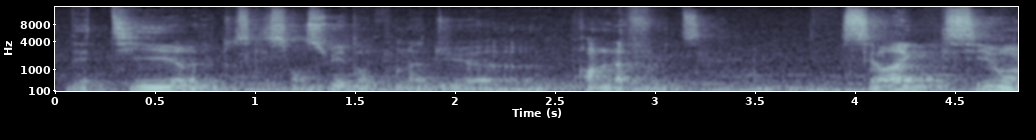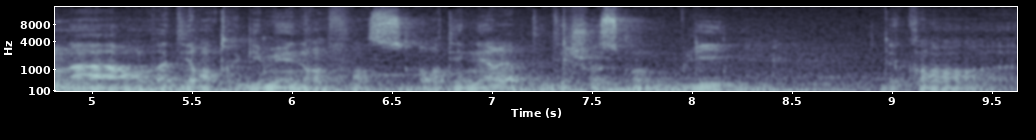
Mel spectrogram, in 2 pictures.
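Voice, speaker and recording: Guy chatting in an interview, really low voice, bit hesitant, roomy echo. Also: fairly even intonation, brisk. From Rwanda and Brussels, Belgium. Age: 30s. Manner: hesitant, reflective, searching for words. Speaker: slam poet and rapper being interviewed. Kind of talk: casual interview talk. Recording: roomy echo with music playing underneath. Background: music.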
